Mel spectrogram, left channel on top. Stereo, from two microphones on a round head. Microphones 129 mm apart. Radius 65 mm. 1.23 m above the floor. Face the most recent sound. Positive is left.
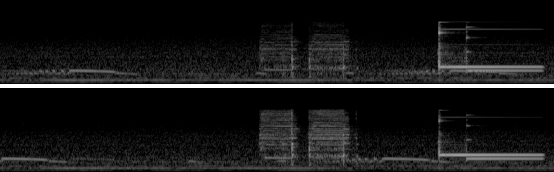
turn(degrees=55)  # may be behind; listen again after turning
